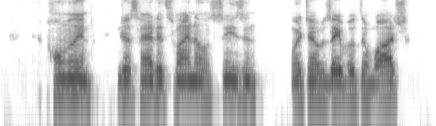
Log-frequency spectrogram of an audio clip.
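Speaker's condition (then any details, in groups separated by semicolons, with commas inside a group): Toxic leukoencephalopathy, locked-in syndrome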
